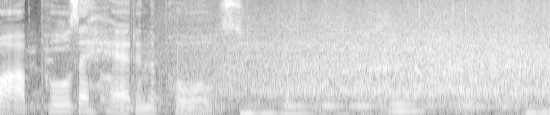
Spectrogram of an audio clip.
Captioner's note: cheering; applause and cheering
